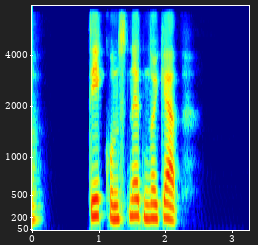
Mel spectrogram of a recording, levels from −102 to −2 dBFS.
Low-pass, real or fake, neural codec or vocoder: 7.2 kHz; fake; codec, 16 kHz, about 1 kbps, DyCAST, with the encoder's durations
